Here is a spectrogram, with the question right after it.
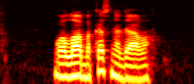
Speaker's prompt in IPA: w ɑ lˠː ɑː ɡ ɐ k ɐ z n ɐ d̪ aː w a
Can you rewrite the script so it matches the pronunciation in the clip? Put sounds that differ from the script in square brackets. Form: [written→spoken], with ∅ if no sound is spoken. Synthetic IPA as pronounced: w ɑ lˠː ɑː [ɡ→b] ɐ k ɐ [z→s] n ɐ d̪ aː w [a→ɐ]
